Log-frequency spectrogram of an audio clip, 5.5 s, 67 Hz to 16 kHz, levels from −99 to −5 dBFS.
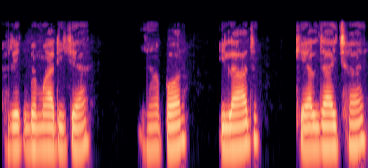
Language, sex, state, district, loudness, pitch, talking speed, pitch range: Maithili, male, Bihar, Samastipur, -19 LUFS, 130 Hz, 95 wpm, 130-145 Hz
